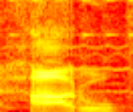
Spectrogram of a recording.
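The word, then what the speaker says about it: 春: But yeah, Haru, spring, accent on the first mora, Aki, autumn, fall, however you want to call it, also accent on the first mora.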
